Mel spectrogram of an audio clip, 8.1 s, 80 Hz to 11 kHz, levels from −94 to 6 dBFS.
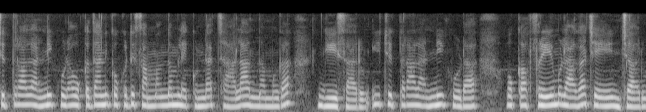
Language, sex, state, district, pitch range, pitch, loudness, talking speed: Telugu, female, Andhra Pradesh, Chittoor, 205-235 Hz, 225 Hz, -14 LUFS, 135 wpm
